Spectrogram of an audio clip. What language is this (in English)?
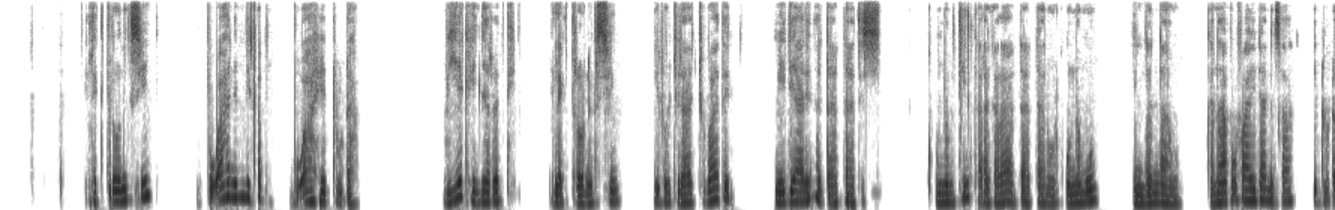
Oromo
